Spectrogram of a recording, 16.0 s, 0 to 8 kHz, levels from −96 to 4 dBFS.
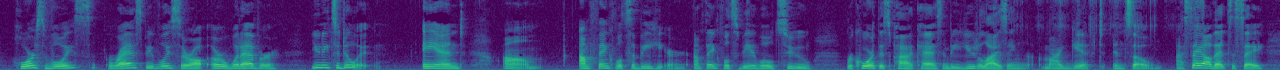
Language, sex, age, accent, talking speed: English, female, 30-49, American, 155 wpm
